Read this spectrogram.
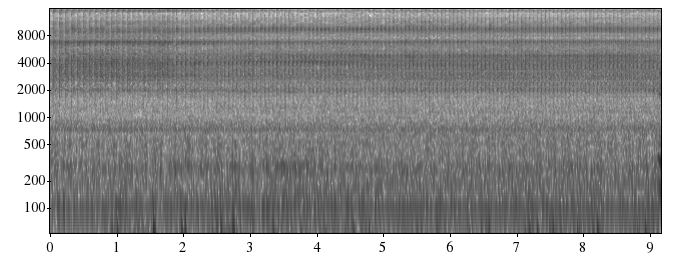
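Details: Radial pneumatic shockwave therapy device (shockwave plus ultrasound combination unit) firing while the frequency is adjusted: rapid, regular clicking pulses, roughly 140 per minute, with a hissing edge, device for tendinitis and arthritis pain.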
